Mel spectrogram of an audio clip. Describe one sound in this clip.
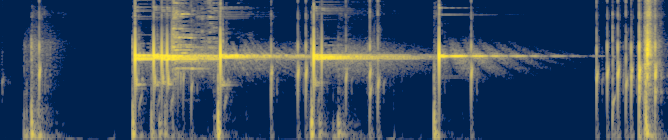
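Small high popping blips sound as items are picked up.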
